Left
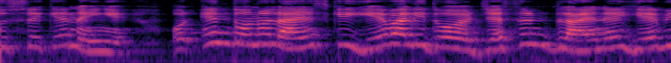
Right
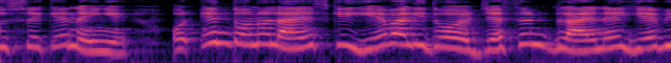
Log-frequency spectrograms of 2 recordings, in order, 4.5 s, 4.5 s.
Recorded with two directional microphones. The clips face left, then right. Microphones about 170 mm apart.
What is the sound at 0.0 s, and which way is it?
A woman's voice, 35° right (ahead or behind).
